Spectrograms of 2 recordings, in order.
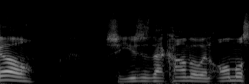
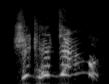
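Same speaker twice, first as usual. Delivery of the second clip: high, loud shocked yell; shocked shout; 13 dB louder, much slower than usual. Real, not acted. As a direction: shout it in disbelief. Near fall kicked out live.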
